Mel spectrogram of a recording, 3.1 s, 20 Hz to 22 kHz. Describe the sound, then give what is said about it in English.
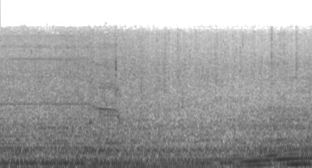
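A motorboat engine on the Mississippi River south of La Crosse, Wisconsin, drones steadily, then its low pitch climbs and grows louder toward the end as the boat accelerates up onto plane. No one speaks. “I'm going to pop up on plane here because we still got like 2 miles to go.”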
